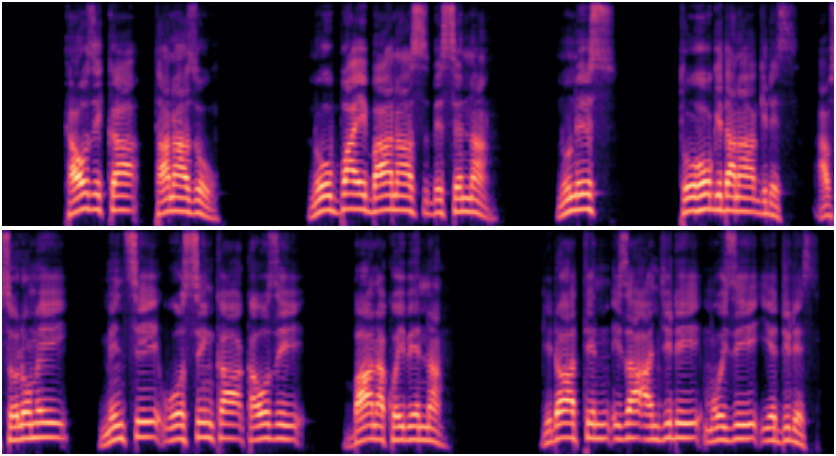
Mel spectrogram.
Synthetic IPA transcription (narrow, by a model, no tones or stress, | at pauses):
kɐwɔzɪkːɐt̪ɐnaːzo̰ː | nʊʊbːɐjbaːnaːsbɛsːɛnːɐ | nʊnes | t̪oːhɔɡɪd̪ɐnɐɡɪd̪ɛs | ʔɐ̰bsoːlomɛj | mɪnt͡sːɪwo̞ːsːɪŋkːɐkɐwɔzɪ | baːnɐkɔjbeːnːɐ | ɡɪd̪ɔɐt̪ːiːnɪzɐɐnd͡ʒɪd̪ɪmɔjzɪjɛd̪ːɪd̪ɛs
